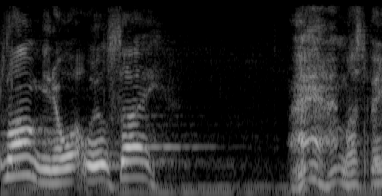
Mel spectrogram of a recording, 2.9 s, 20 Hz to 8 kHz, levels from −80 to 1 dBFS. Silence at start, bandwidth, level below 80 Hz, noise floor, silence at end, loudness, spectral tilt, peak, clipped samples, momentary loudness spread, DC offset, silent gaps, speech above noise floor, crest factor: 0 s; 7.6 kHz; -58 dBFS; -57 dBFS; 0 s; -29 LUFS; -5.5 dB/octave; -14 dBFS; under 0.1%; 12 LU; under 0.1%; none; 29 dB; 16 dB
